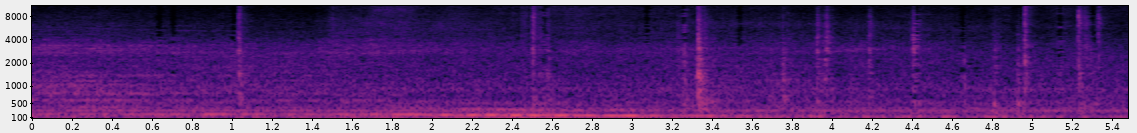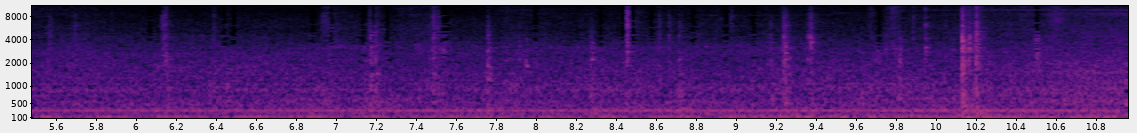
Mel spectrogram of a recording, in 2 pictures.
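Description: Scattered small clicks of a screwdriver working the screws out of a variable-frequency drive's plastic cover, over a steady low machine hum. A low tone in the hum glides down in pitch about two seconds in.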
